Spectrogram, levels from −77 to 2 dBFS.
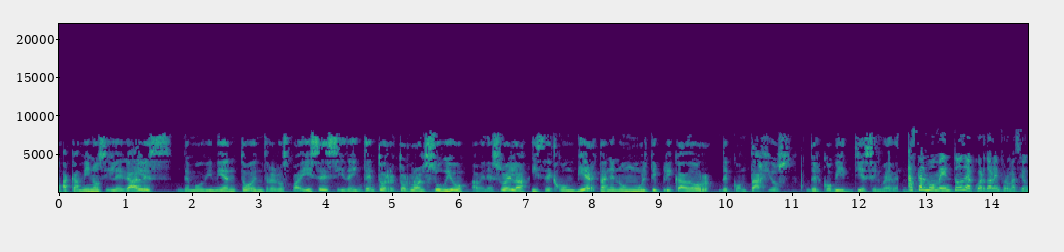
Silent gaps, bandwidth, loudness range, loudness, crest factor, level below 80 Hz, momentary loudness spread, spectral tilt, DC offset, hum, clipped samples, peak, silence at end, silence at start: none; 8.2 kHz; 4 LU; -21 LUFS; 16 dB; -54 dBFS; 10 LU; -4.5 dB/octave; under 0.1%; none; under 0.1%; -4 dBFS; 0 s; 0 s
